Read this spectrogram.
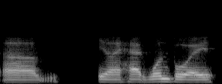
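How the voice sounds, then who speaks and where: A man's voice: medium pitch, level tone, a little slow, no room sound. A man in his thirties, a company CEO, telling stories in a casual interview with many restarts. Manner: rambling, storytelling with many restarts. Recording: tinny phone-like line, dry.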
